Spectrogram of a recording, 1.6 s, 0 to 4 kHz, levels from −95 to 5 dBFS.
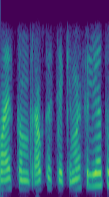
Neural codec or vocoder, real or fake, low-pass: none; real; 3.6 kHz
